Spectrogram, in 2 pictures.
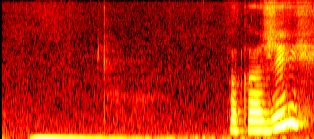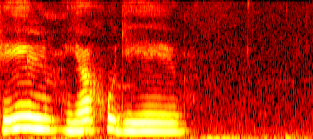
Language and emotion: Russian, sad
